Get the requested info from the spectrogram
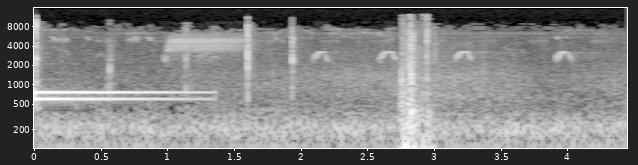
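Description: Two-note electronic doorbell chime holding its notes and cutting off about a second and a half in; then a single short thump near three seconds in as the front door is unlatched and opened.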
